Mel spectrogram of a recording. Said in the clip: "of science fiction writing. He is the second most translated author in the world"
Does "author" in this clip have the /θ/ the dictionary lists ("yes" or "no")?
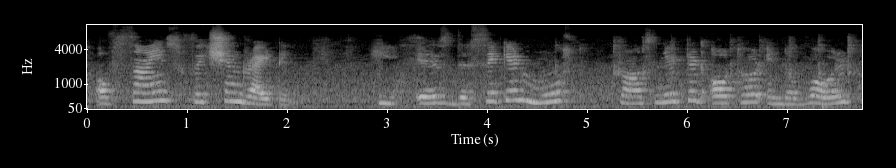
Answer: no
